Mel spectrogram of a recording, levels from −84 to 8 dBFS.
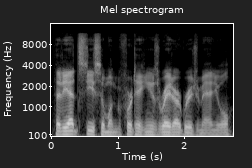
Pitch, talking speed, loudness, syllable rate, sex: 95 Hz, 265 wpm, -20 LUFS, 7.6 syllables/s, male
